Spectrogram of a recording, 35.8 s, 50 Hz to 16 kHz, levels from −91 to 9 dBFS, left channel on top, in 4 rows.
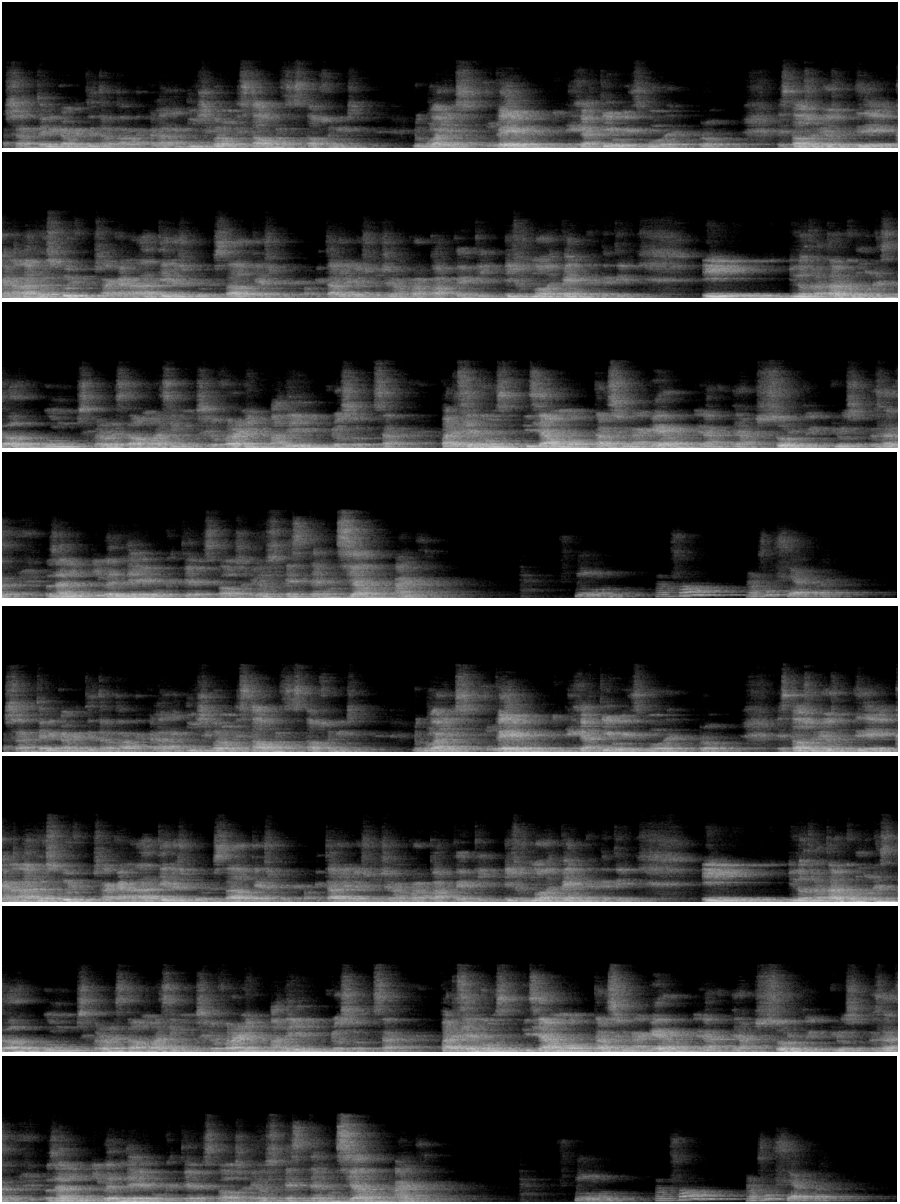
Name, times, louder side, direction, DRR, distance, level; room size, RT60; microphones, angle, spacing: voice 1, 0.0-3.4 4.1-4.6 4.9-7.1 7.4-11.6 12.2-21.9 22.3-31.0, equal, 35° right, -7 dB, 1.1 m, -23 dB
voice 2, 32.6-33.0 33.4-34.0 34.3-35.1, right 1 dB, 60° right, -4 dB, 0.4 m, -31 dB
3.0 x 2.3 x 2.4 m, 1.1 s
head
